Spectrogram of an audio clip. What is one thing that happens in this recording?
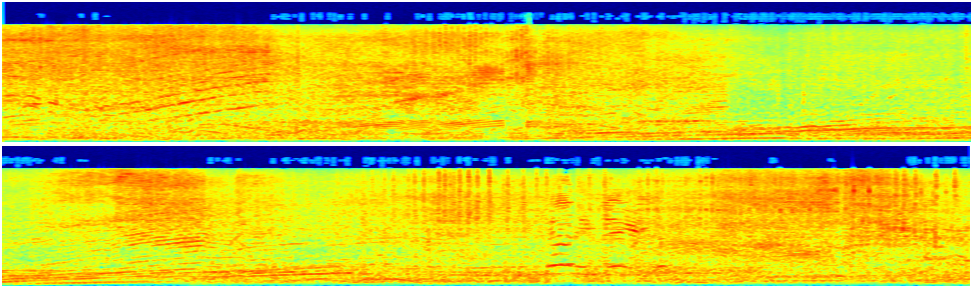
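Motorcycle engines rumble and rev as bikes ride past one after another.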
